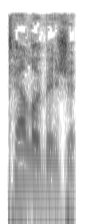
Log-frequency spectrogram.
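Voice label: "television", American English pronunciation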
